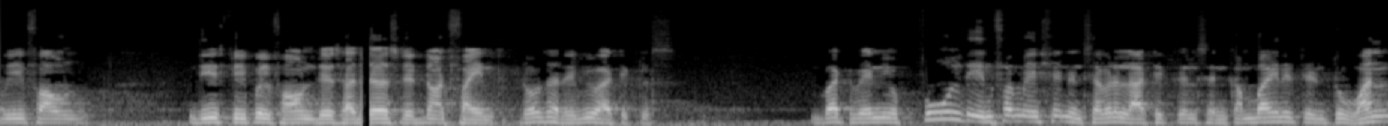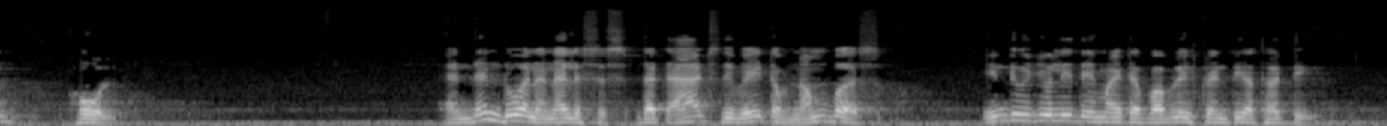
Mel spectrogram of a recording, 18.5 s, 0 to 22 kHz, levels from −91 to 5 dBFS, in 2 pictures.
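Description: At 2.41 s the sound drops out until 2.46 s. This is a gap at a join of encoded pieces. Separately encoded segments were spliced untrimmed, leaving encoder delay and end padding. The 58 ms gap has smeared edges, so its silent part is shorter. Then the sound resumes where it stopped.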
